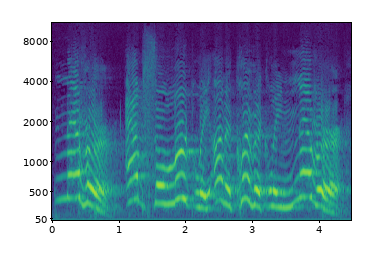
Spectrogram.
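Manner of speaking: fiery pulpit proclamation; preaching at full force. Real, not acted. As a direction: thunder the denial to the congregation. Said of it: "That's what Jesus said".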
